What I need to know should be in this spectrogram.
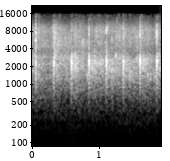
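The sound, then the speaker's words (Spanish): Audience applause fills the historic Auditorio de Radio Nacional Clásica at Maipú 555. It is a steady wash of clapping with a regular pulse of louder claps, roughly four per second. “muchísimas gracias por este momento con tu público que te está aplaudiendo aquí en el histórico Auditorio de Radio Nacional Clásica, aquí en Maipú 555.”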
